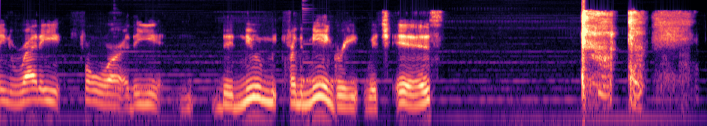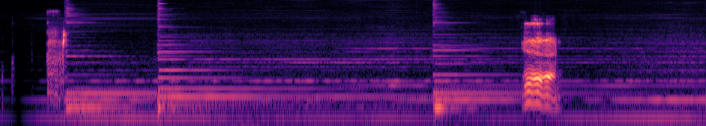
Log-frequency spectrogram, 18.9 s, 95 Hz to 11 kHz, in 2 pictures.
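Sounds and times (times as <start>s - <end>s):
speech: 0.0s - 6.0s
person coughing: 7.8s - 9.2s, 16.4s - 16.8s.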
